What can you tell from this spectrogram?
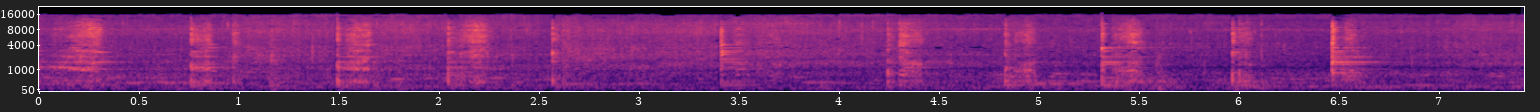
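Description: A steel ladle scraping and clanking against a steel kadai, about a dozen irregular strikes with a short metallic ring, as chillies, garlic and mustard seeds are stirred in hot ghee; a steady sizzle of the frying runs underneath.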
